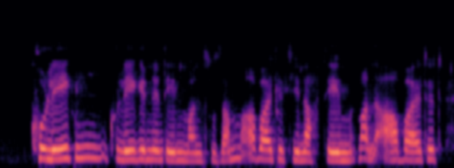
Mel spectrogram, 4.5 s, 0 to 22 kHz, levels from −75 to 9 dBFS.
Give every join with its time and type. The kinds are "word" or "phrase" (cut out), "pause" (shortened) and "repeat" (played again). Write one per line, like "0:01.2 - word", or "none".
0:01.6 - word
0:03.6 - word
